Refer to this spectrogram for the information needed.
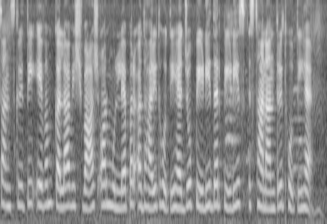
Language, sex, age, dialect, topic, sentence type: Hindi, male, 18-24, Hindustani Malvi Khadi Boli, banking, statement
